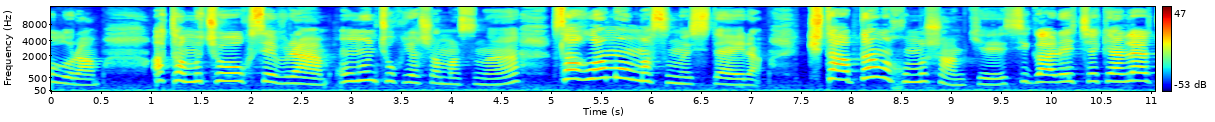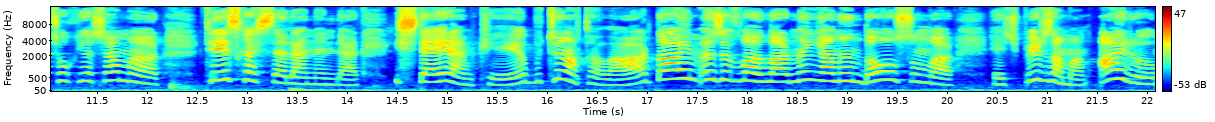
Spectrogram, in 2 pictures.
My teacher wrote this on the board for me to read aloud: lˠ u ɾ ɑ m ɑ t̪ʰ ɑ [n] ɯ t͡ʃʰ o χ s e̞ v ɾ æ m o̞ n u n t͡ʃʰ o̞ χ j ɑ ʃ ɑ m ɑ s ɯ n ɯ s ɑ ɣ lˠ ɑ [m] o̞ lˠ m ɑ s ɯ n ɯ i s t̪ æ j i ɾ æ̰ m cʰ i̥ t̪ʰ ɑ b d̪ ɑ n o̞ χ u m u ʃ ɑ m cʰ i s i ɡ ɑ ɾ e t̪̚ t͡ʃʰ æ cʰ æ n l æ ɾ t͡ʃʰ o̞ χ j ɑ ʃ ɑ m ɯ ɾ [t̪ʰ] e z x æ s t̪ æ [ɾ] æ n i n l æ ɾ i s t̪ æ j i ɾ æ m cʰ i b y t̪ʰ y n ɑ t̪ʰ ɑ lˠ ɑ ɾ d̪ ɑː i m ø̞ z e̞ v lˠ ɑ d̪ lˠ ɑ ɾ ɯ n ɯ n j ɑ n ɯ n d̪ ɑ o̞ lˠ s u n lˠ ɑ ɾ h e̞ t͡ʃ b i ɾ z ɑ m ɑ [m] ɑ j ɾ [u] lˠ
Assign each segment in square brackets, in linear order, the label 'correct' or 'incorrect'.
incorrect: m, correct, correct, incorrect: l, incorrect: n, incorrect: ɯ

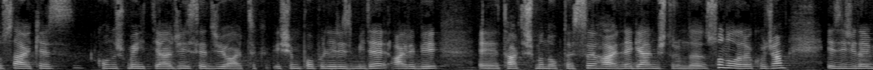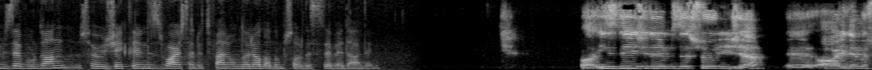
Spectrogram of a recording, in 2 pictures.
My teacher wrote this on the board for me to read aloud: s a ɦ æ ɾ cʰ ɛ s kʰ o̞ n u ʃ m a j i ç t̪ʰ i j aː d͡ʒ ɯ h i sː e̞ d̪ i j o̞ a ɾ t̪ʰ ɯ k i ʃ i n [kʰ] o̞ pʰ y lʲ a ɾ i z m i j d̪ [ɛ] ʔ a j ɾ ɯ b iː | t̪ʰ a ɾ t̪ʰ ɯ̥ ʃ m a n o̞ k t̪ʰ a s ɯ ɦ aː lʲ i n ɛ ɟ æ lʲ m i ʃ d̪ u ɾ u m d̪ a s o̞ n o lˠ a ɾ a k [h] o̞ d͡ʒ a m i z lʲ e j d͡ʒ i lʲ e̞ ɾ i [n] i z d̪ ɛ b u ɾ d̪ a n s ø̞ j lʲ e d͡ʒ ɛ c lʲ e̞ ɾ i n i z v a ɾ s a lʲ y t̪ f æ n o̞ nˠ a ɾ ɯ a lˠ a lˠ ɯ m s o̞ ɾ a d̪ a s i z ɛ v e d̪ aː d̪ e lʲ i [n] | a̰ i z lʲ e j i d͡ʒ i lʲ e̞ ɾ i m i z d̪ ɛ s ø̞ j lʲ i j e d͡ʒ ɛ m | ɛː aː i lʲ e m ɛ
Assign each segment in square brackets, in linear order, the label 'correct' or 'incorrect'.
incorrect: pʰ, correct, correct, incorrect: m, incorrect: m

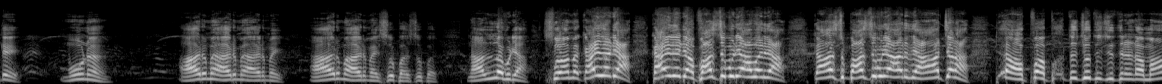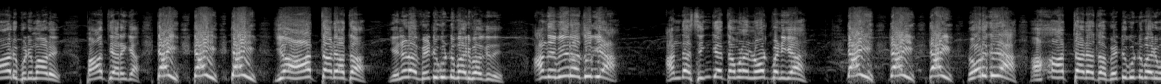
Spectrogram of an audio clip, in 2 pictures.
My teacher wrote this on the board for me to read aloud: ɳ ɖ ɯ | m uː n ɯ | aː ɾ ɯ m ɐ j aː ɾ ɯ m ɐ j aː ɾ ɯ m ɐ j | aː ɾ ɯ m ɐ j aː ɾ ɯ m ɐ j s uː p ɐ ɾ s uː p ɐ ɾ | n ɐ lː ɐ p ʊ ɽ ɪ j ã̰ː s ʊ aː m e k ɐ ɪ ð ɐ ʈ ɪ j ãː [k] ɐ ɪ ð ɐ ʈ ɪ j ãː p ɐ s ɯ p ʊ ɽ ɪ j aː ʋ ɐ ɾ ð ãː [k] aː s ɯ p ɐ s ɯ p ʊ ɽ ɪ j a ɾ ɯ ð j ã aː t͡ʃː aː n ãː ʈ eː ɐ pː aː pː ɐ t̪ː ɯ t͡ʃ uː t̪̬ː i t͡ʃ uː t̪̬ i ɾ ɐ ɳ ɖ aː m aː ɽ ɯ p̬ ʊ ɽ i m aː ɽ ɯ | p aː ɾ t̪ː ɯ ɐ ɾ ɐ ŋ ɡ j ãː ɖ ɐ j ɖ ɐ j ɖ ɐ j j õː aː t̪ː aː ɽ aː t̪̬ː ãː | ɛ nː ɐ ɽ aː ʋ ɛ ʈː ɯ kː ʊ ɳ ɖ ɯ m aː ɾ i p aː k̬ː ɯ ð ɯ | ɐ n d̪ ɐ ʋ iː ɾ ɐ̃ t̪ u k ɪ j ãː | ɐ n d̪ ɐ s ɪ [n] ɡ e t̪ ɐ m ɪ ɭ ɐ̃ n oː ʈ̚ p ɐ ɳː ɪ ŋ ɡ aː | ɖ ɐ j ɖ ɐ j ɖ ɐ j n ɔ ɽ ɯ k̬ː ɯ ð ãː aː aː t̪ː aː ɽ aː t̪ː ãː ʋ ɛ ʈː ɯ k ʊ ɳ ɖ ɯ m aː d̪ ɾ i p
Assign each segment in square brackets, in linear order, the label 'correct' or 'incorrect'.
correct, correct, incorrect: ŋ

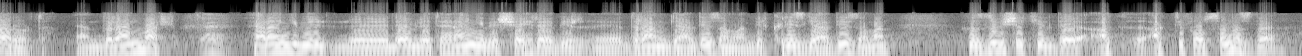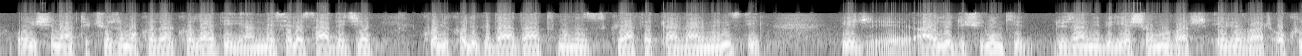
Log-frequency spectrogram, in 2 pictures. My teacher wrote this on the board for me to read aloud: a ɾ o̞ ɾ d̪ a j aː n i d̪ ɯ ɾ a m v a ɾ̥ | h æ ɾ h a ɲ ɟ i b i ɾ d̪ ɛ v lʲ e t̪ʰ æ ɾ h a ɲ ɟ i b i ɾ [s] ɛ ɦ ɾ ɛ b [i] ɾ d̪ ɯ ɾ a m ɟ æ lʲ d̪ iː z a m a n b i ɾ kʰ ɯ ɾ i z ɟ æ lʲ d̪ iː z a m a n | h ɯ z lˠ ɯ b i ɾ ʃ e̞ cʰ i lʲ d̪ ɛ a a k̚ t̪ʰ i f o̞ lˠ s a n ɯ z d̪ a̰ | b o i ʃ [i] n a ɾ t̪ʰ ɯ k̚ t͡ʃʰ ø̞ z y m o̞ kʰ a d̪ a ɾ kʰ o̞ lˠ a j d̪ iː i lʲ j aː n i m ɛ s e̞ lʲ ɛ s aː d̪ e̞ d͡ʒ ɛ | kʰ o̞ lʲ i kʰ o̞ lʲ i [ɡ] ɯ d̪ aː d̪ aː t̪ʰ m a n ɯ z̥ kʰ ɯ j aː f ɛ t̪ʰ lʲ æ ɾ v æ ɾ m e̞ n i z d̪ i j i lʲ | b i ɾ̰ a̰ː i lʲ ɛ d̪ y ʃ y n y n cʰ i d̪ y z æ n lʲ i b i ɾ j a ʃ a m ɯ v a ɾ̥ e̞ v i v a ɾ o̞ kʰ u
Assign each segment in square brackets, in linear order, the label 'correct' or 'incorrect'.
incorrect: ʃ, correct, correct, correct

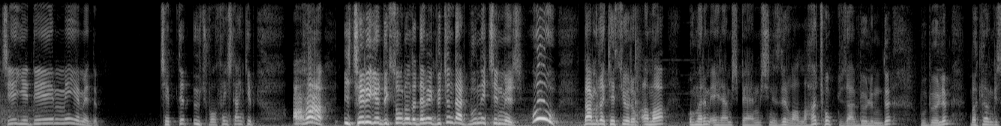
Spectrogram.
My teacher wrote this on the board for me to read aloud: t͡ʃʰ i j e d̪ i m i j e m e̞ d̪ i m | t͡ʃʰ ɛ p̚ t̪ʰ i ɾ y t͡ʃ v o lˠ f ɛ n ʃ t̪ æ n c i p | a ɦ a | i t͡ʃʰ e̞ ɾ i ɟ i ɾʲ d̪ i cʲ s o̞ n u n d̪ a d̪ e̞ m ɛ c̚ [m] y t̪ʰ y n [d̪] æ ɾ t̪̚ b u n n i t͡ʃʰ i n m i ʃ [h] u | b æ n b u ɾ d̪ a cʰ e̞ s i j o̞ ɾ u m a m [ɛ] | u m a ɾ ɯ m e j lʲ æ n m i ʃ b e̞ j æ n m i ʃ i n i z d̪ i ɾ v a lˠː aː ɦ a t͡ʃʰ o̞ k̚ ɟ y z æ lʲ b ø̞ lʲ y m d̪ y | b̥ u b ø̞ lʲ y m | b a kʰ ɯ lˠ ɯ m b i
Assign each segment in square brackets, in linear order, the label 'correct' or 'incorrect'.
incorrect: b, correct, correct, incorrect: a

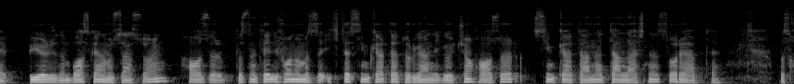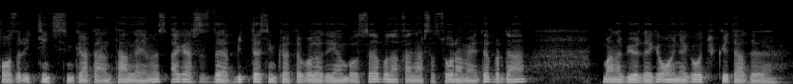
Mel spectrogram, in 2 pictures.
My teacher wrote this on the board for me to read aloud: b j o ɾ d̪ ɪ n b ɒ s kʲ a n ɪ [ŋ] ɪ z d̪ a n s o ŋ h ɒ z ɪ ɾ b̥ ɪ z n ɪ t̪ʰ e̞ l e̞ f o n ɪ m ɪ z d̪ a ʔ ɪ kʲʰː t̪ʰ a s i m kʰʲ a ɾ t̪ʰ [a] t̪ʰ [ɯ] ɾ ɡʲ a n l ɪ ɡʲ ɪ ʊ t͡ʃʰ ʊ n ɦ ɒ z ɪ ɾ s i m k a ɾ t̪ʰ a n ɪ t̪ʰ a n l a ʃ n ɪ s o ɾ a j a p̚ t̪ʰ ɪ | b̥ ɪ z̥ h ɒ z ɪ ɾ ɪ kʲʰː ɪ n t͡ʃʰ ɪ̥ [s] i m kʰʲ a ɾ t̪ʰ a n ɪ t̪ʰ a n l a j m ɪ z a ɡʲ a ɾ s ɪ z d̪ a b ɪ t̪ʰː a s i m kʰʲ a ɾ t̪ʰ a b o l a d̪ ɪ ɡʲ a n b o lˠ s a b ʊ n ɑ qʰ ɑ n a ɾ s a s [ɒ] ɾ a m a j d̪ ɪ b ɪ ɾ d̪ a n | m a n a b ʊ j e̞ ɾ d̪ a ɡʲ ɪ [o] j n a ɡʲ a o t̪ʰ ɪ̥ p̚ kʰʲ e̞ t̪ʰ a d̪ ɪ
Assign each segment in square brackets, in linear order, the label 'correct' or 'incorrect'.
incorrect: m, correct, incorrect: ʊ, correct, incorrect: o, incorrect: ɒ

